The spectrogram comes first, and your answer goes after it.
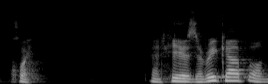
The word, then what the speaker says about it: juez: And you also have the sound G como Juan with the J. J followed by A, O, and U, like cirujana, Jose, and juez.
